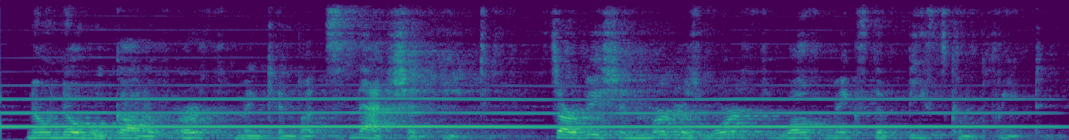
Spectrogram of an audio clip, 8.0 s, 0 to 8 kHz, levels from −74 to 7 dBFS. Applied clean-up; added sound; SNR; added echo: none; Wind instrument, woodwind instrument; 1 dB; reverberation time 2.4 s.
